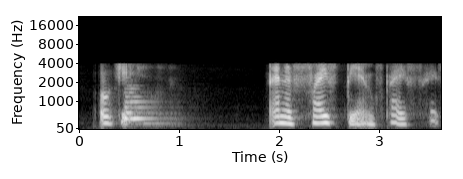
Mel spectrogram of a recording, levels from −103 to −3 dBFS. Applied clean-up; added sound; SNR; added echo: neural mask model DeepFilterNet 3.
